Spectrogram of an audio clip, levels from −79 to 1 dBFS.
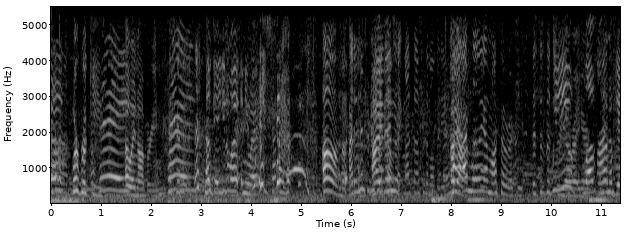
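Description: Nothing technically wrong can be heard in this audio. No event stands out at any point, so there are no times or causes to report.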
